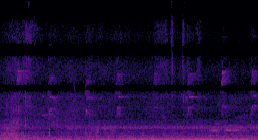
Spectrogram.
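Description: Birds chirping in the background: short, high chirps every half second to a second over a low, steady rumble.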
